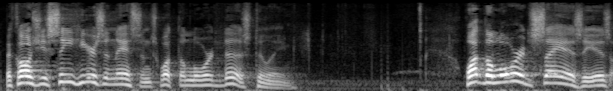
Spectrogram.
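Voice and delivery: normal talking voice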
